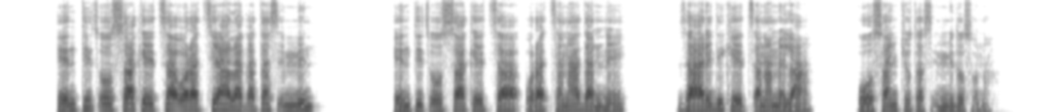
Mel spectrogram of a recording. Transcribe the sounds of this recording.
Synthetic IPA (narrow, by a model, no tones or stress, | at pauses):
ʔɛnt̪ːɪt͡sʼo̞ːsːaːke̞ːt͡sːaːɔɾɐt͡sːɪjaːhɐlɐkʼɐt̪ɐsɪmːɪn | ʔɪnt̪ːɪt͡sʼo̞ːsːaːke̞ːt͡sːaːʔɔɾɐt͡sːɐnaːd̪ɐnːɛ | zaːɾɪd̪ɪke̞ːt͡sʼːɐnɐmɛlɐ | ʔo̞ːsɐnt͡ʃːɔt̪ɐsɪ̰mːɪd̪ɔsɔnɐ̰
